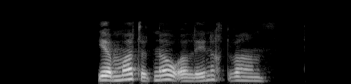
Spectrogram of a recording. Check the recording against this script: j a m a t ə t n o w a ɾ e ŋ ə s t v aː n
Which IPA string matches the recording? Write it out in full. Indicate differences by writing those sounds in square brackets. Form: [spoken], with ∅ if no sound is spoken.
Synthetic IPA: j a m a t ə t n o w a [l] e [n] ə [χ] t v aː n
